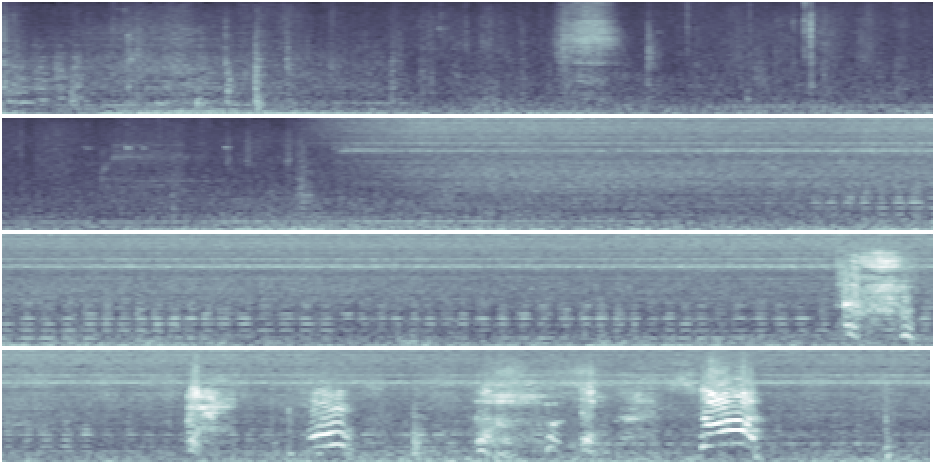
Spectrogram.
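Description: Steady engine rumble of a vehicle driving in the video game The Complex, a continuous low drone running the whole way under tense voices, with sharper clanks and bursts near the end.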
